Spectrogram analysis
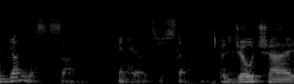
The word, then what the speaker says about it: Jochi: son inherits your stuff Joe chai sounds like a Starbucks order yeah I'll take a Joe chai yep yep oat milk please yep oat milk yup yes please now uh jochi is how I'm pronouncing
